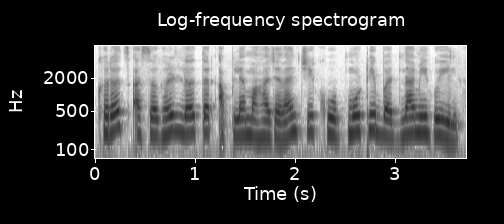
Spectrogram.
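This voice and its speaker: A woman's voice: mid-range voice, steady tone, moderate pace, dark tone, a little hiss or hum, lightly acted. A woman voicing a scheming middle-aged woman of the house who talks in an anxious, accusing way.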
